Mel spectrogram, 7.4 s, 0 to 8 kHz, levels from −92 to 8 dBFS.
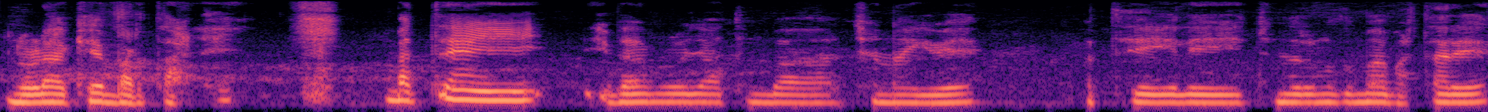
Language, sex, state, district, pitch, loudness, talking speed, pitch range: Kannada, male, Karnataka, Bijapur, 175 Hz, -19 LUFS, 95 wpm, 170-185 Hz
